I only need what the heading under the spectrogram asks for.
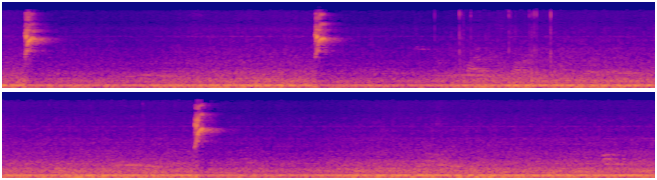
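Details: A Bali myna at a zoo in Oklahoma City, looking at the camera, gives three sharp, harsh, high chirps several seconds apart, over a steady low mechanical hum.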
